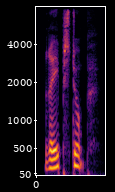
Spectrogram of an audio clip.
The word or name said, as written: rebstump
